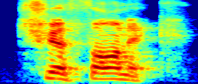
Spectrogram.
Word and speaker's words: Chthonic: They are called, and this is Greek, so you'll have to forgive me if I screw up pronunciation, but it's chthonic.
